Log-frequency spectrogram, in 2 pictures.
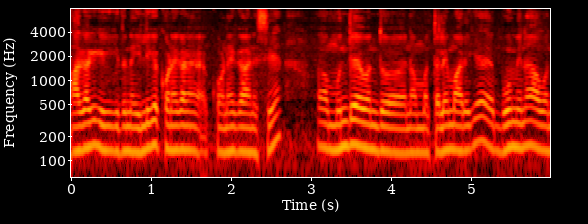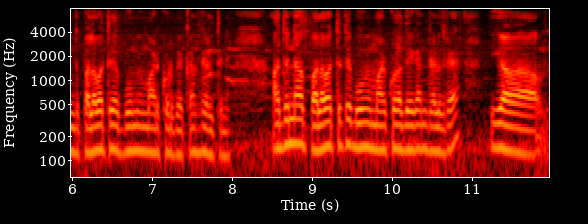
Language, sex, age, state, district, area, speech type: Kannada, male, 18-30, Karnataka, Vijayanagara, rural, spontaneous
